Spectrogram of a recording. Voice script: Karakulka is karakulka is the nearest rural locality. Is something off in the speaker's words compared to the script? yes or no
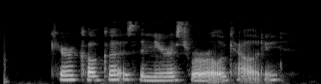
yes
